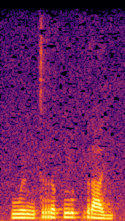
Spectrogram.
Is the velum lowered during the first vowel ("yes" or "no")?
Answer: no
